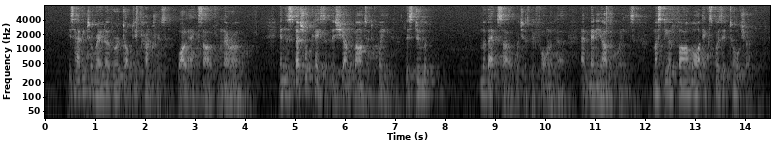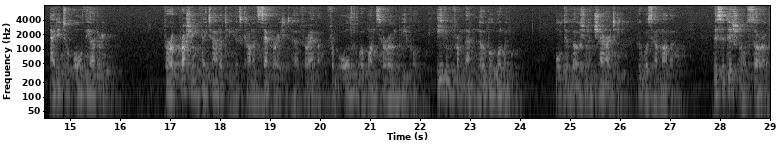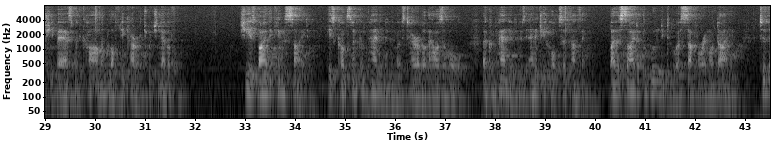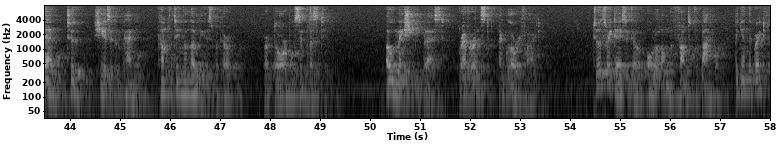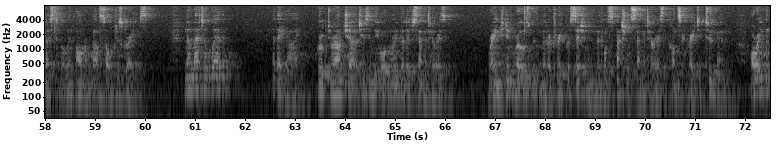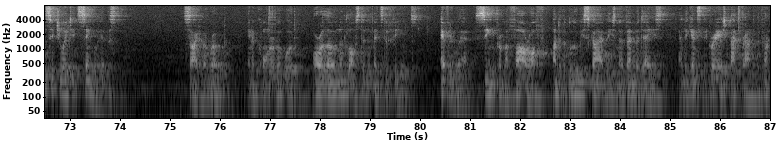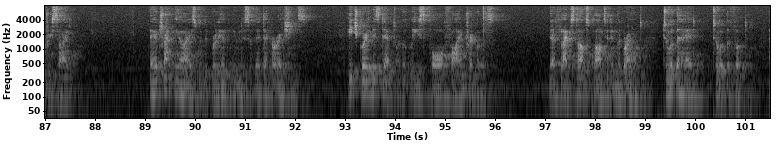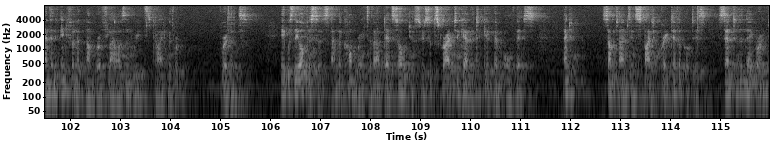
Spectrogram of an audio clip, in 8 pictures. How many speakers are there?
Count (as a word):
one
